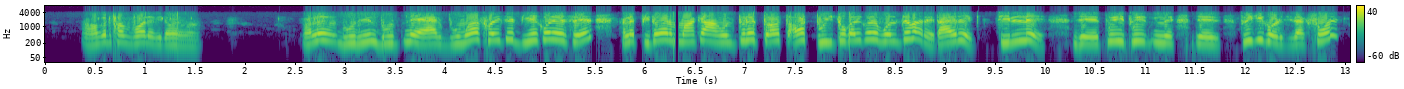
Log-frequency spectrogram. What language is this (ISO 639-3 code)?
ben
